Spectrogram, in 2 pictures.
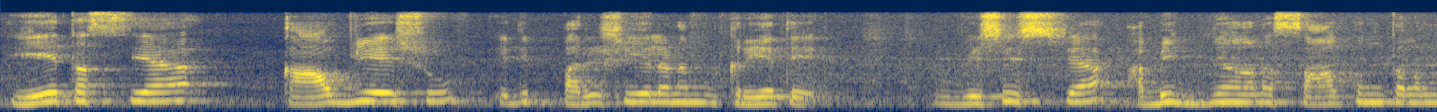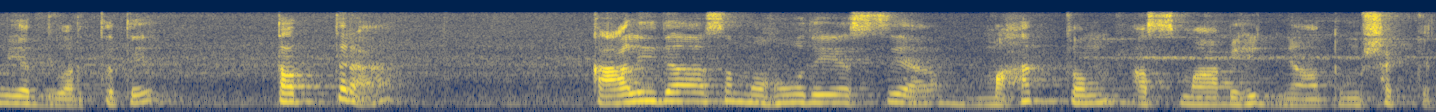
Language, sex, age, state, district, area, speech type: Sanskrit, male, 30-45, Andhra Pradesh, East Godavari, rural, spontaneous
